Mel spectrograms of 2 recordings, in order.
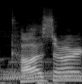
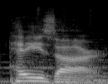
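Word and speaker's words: Ka-Zar: they did it correctly haar okay so I had a had right tar emphasis on the first syllable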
